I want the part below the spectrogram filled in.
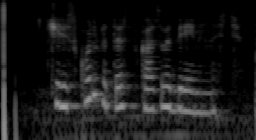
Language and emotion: Russian, neutral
